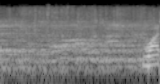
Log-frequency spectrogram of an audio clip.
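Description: Steady arena ambience in an indoor speed-skating oval: a hiss of background noise with faint, indistinct crowd voices.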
